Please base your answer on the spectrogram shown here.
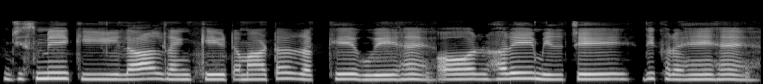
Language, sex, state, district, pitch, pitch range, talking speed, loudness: Hindi, female, Uttar Pradesh, Lucknow, 240 Hz, 230-245 Hz, 120 wpm, -15 LUFS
